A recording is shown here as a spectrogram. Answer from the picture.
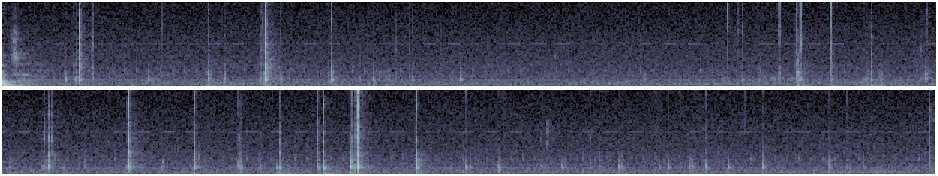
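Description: Faint, irregular small metallic clicks of a hook pick working the spring-loaded pins inside a BKS euro-cylinder lock held under a tension wrench, coming more often in the middle of the stretch.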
